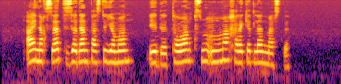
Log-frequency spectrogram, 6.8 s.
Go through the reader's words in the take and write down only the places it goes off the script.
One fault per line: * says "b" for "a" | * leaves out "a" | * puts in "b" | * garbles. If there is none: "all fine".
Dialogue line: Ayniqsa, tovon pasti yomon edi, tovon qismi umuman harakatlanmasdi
* says "tizzadan" for "tovon"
